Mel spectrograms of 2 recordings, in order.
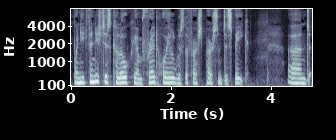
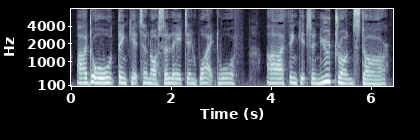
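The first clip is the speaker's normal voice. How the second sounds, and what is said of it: Yorkshire accent impression of Fred Hoyle. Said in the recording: “in his best Yorkshire accent”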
